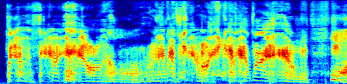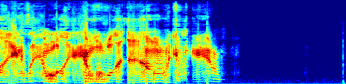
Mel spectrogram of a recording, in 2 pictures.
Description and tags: Restrained Zombie
This was just my voice. No effects used.
moan, zombie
